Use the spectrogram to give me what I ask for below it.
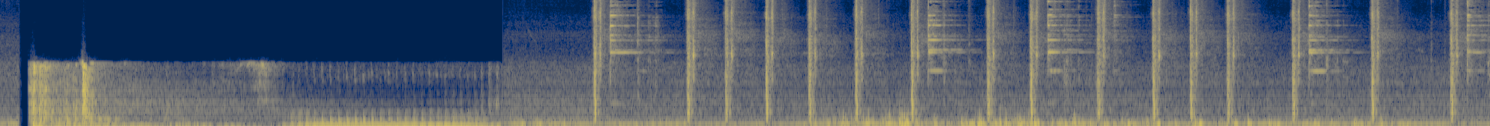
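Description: A Novritsch airsoft pistol fires many sharp, snappy shots in a quick, fairly even rhythm. The shots follow a few seconds of low mechanical hum and a couple of earlier clicks.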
